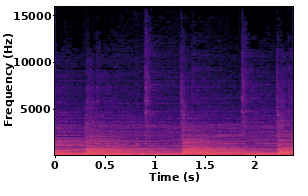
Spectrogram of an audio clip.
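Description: Jazz rhythm-section backing track at a medium swing tempo: piano chords over a walking bass, with regular cymbal strikes from the drums, about two beats a second.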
